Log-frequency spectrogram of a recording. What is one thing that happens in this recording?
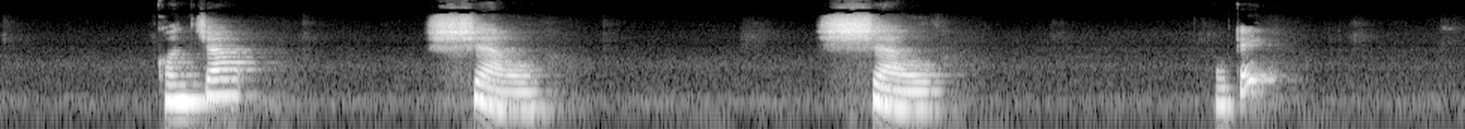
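A woman speaks close to a microphone in short, separate phrases.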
